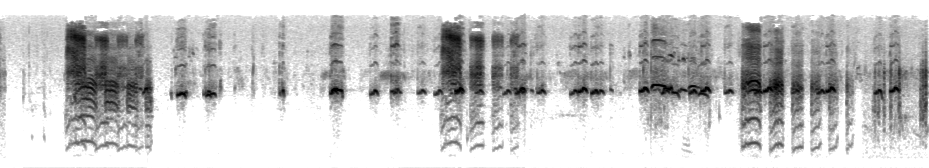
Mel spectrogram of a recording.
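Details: Eurasian teal (Anas crecca) giving short, clear, piping whistles, repeated irregularly about every second, broken by three bursts of harsher, nasal chattering calls.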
